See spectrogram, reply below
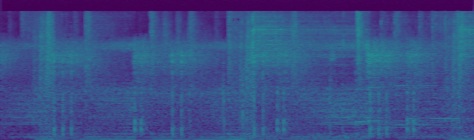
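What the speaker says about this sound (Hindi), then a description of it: "जम्मू कश्मीर की खूबसूरत वादियों में गोलियों की आवाज" Gunfire during an encounter in Budgam, Jammu and Kashmir: scattered sharp cracks and pops, some in quick bursts, heard at a distance over a steady low rumble of wind and ambient noise.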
